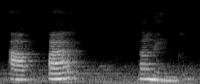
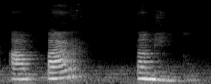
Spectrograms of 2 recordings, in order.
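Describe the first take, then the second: No difference in how they are said.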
